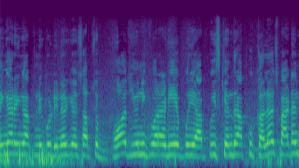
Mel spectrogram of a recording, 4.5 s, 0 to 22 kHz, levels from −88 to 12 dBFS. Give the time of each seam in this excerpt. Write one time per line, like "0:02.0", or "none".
none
